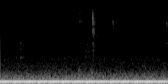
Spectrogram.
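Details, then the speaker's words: BMW M5 V10 just after replacing both idle actuators: steady, even idle with no stumble for a couple of minutes; after a restart it ran rough with a cylinder 9 misfire. "Well guys, we started the car back up. It ran fine for a couple minutes."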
